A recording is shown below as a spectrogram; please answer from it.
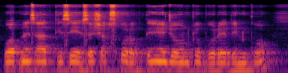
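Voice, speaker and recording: This Pakistani teacher's recorded English vocabulary lesson has him stretch every word out slowly and then explain it with patience, hesitating often with fillers. He speaks at medium pitch with a flat delivery and a darkish tone.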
